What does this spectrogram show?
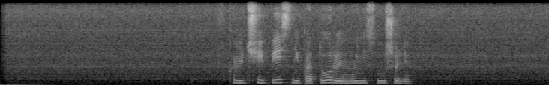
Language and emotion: Russian, neutral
